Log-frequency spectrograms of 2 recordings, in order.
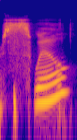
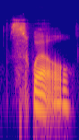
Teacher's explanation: and the vowel is e as in head so swill is the I the tongue is a little bit higher swill and then swell as in yes e the tongue is more flat and the Jaws a little lower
